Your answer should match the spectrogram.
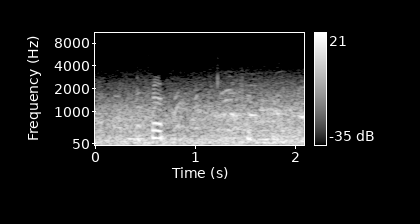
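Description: Churning, rushing water of a strong river current close to the microphone, a steady low rush with brief voice sounds over it.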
